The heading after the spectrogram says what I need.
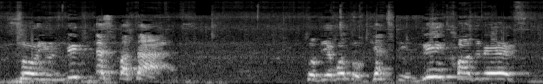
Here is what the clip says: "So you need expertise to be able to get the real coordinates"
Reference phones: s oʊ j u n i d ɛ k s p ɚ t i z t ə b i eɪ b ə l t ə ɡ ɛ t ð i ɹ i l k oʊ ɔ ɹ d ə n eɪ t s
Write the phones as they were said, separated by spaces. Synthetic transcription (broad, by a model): s oʊ j u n i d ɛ s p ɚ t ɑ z t ə b i eɪ b ə l t ə ɡ ɛ t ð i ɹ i k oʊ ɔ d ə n eɪ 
